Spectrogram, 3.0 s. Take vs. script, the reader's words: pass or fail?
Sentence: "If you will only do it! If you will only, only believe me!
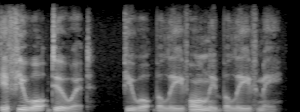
fail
